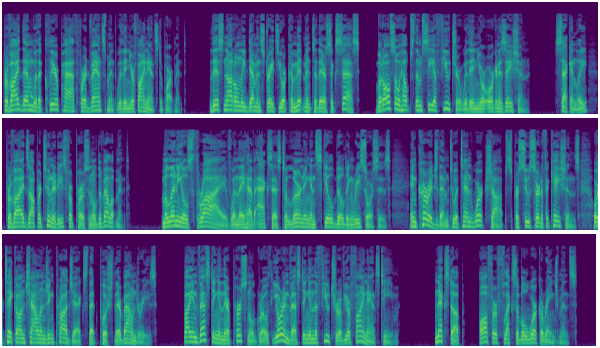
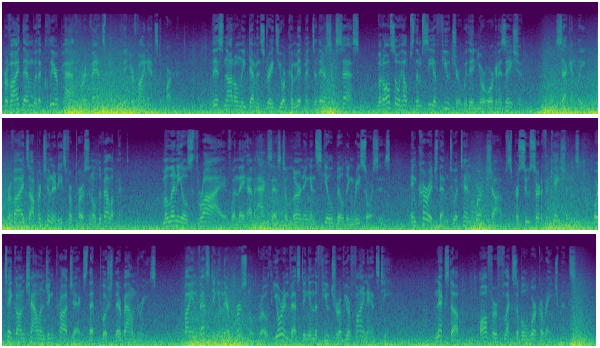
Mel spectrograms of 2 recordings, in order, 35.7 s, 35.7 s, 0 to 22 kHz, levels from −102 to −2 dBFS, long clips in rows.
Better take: first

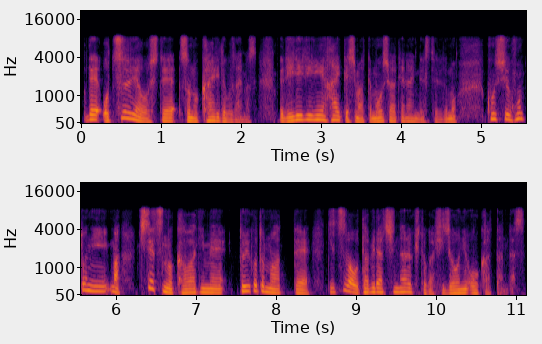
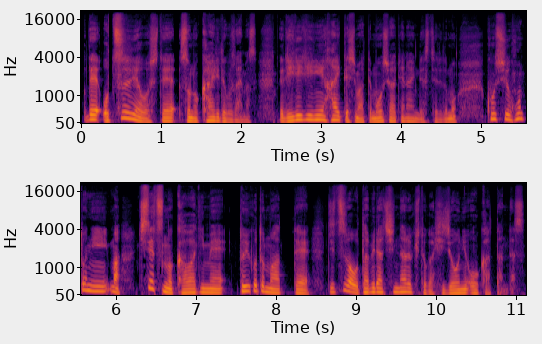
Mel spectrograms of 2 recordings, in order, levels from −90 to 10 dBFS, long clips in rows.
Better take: second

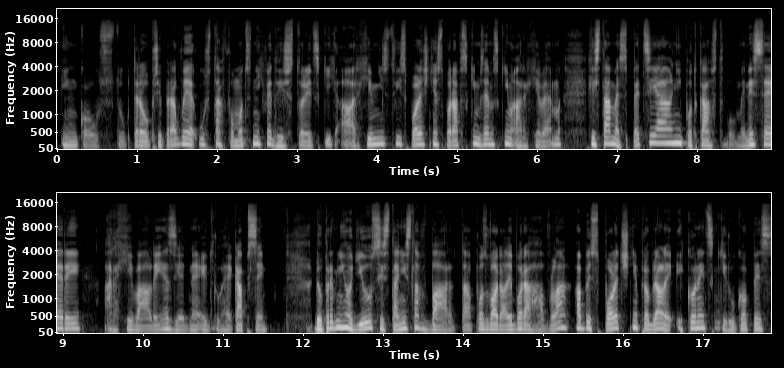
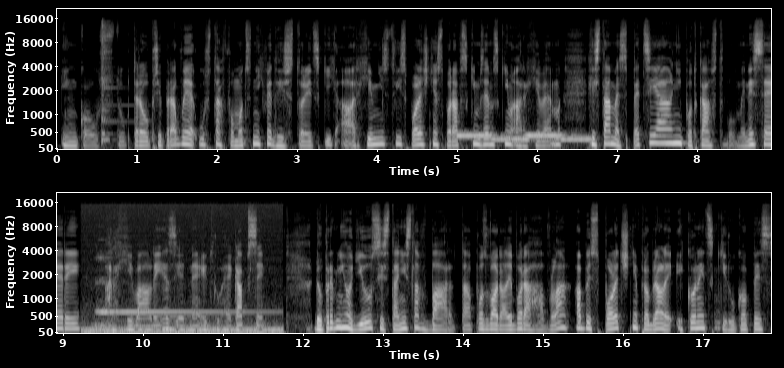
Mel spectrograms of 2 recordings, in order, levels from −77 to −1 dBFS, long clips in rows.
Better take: first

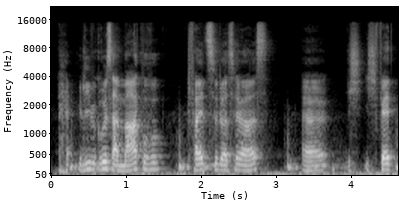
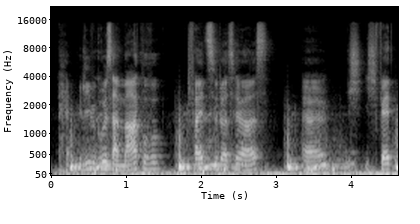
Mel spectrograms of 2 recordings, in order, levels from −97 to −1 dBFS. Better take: first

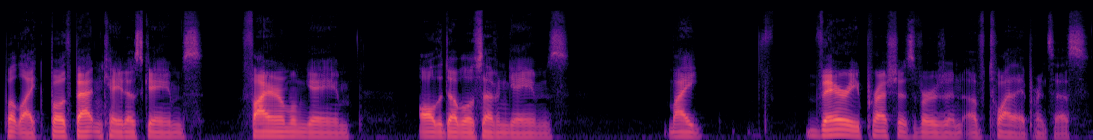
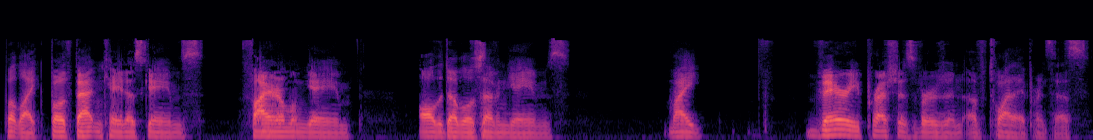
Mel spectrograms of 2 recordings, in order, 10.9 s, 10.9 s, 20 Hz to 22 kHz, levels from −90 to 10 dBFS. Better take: first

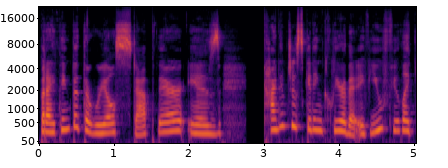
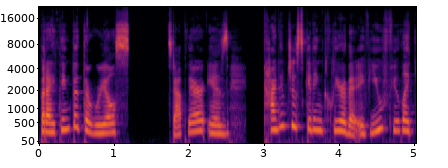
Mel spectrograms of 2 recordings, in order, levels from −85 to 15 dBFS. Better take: first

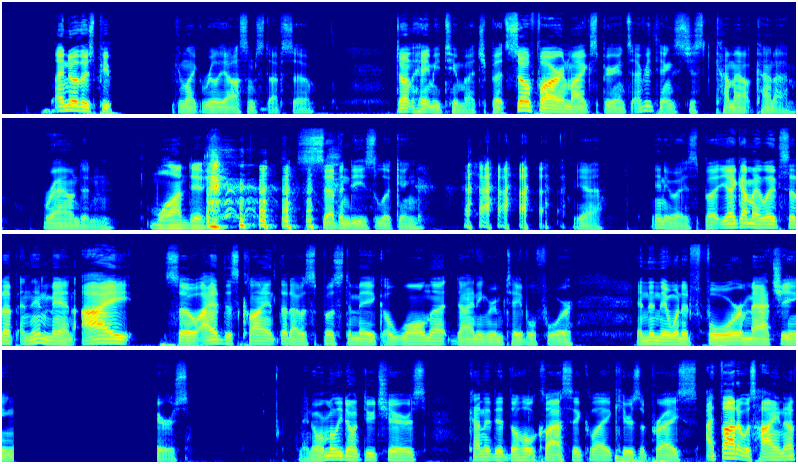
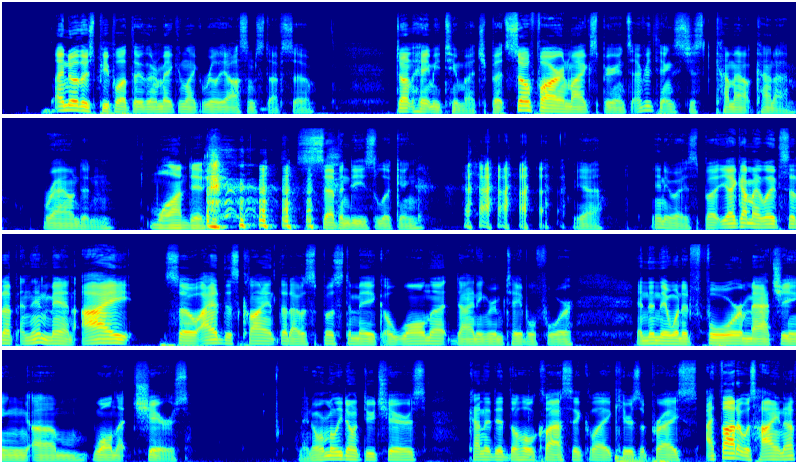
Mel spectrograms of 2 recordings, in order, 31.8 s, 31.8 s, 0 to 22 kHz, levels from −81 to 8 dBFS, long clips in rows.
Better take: second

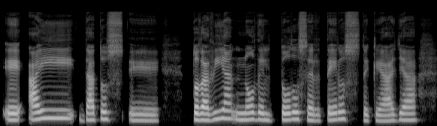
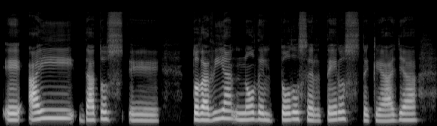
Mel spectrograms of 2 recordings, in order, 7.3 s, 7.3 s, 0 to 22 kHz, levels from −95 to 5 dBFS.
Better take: first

